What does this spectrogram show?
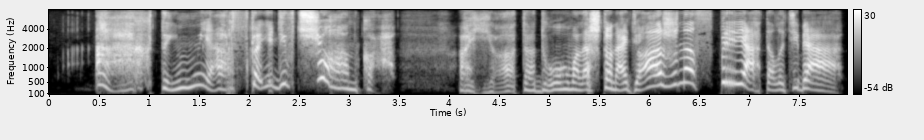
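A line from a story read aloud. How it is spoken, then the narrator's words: Hissing, witch. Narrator (Russian): зашипела колдунья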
